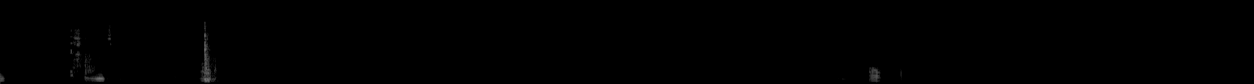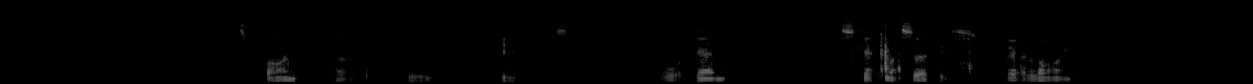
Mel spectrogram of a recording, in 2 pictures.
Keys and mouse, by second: 2.1 KP_1, 3.9 Return, 3.9 KP_Enter, 4.9 click, 16.9 click, 18.5 click, 19.9 click, 22.2 click.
